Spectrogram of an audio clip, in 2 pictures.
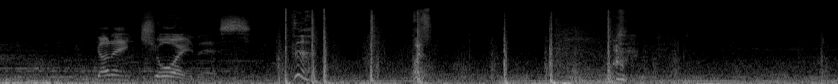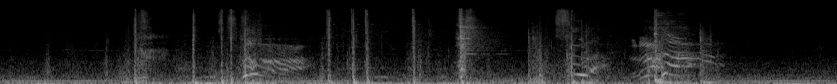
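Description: A man grunts with effort during the fight.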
